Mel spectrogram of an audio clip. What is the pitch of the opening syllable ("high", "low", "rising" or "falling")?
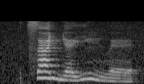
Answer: high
